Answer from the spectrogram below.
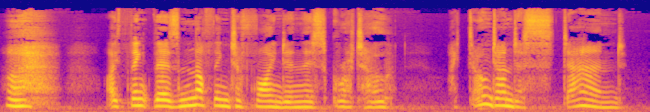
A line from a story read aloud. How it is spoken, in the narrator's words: Vic's the one who sighs, and he whispers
